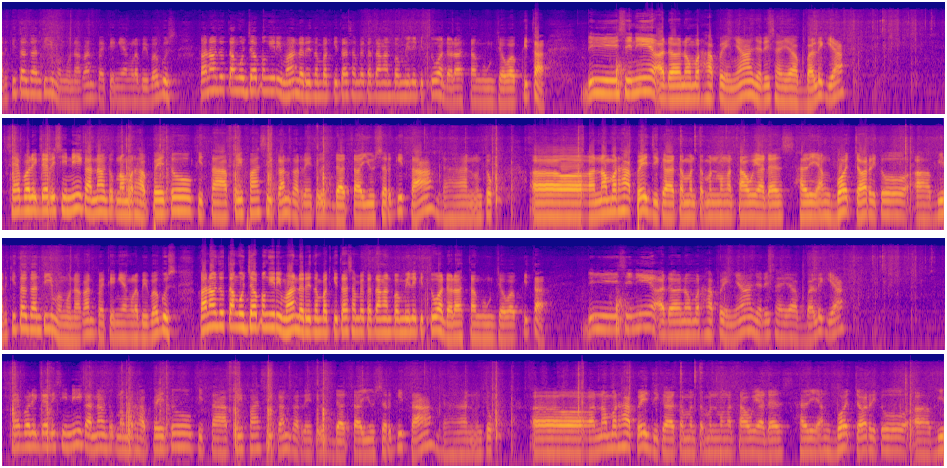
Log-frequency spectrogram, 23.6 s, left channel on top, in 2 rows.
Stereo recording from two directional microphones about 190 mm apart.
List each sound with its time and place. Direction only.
0.2 s speech: 35° right (ahead or behind)
6.2 s speech: 5° right (ahead or behind)
7.3 s speech: 55° left (ahead or behind); by 10.5 s 25° left (ahead or behind)
11.9 s a man's voice: 40° left (ahead or behind); by 18.4 s 20° left (ahead or behind)
18.4 s a man's voice: 30° left (ahead or behind)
